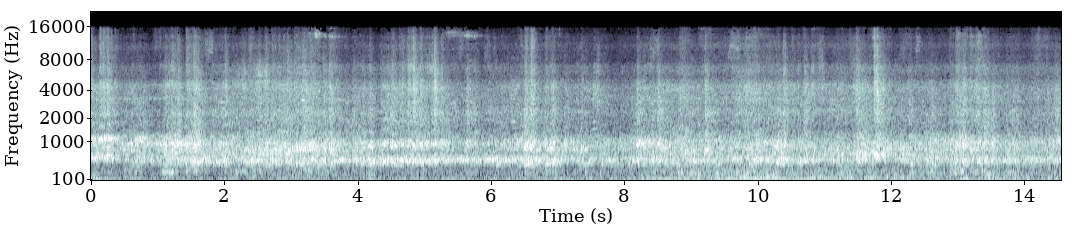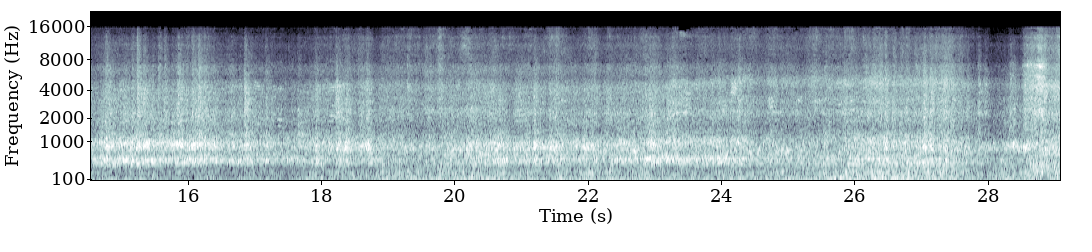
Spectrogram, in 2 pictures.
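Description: London Underground Victoria line train (2009 Stock) running at speed through a tunnel, heard from inside the carriage: a loud, steady rumble and roar of wheels on rail, with occasional faint clicks.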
